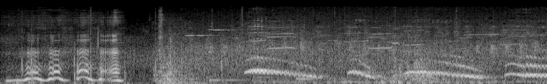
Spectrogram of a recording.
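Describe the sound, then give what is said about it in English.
A voice imitates a dove's cooing with a few quick, wavering coos, followed by a run of higher, swooping coo-like calls repeating steadily over a soft background hum. “Coo, coo, coo, we're birds.”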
